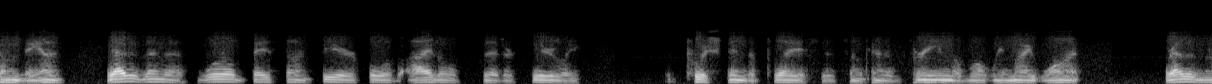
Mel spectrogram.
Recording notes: ACIM Daily Conference Call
